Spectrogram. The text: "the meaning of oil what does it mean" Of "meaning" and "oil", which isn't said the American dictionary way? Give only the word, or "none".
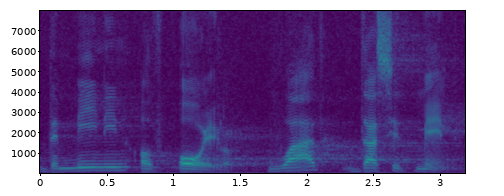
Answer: none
